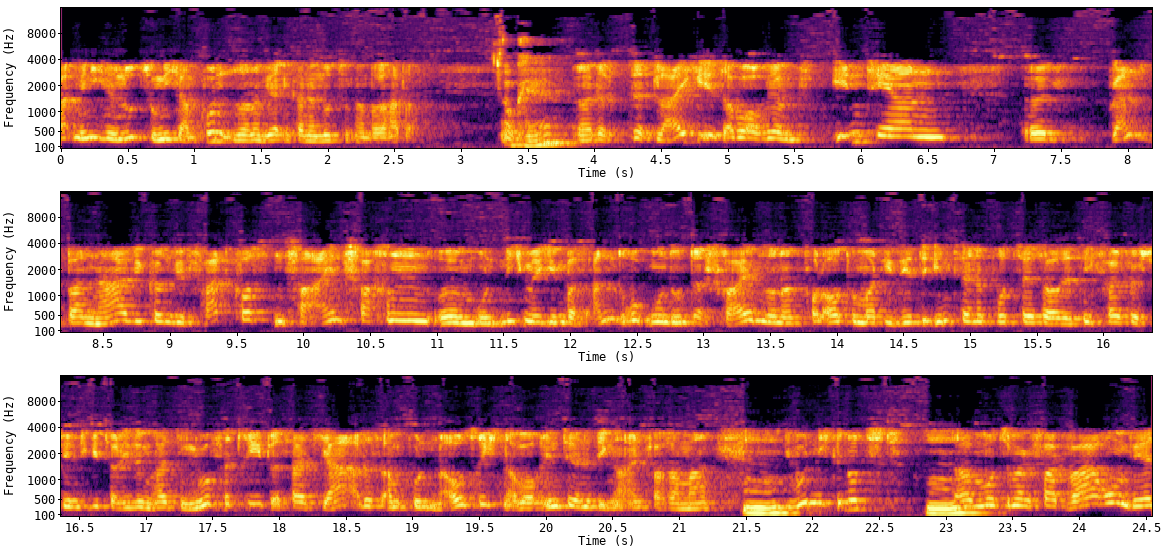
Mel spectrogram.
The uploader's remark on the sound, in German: im Telefoninterview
